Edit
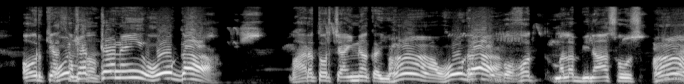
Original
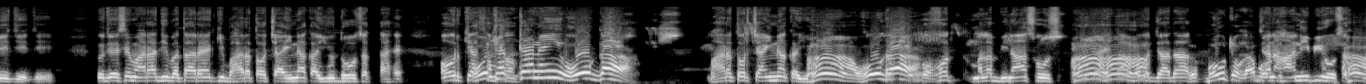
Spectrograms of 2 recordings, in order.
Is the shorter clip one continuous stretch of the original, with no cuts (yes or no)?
yes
